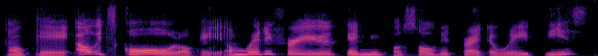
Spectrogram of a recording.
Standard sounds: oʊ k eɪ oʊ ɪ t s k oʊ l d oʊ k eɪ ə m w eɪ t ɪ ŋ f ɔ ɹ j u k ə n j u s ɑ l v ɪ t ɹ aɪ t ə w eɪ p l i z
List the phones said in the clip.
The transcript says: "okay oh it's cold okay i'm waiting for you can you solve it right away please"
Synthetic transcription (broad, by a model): oʊ k eɪ oʊ ɪ t s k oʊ l oʊ k eɪ ə m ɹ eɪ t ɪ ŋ f ɔ ɹ j u k ə n j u s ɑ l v ɪ t ɹ aɪ t ə w eɪ p l i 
